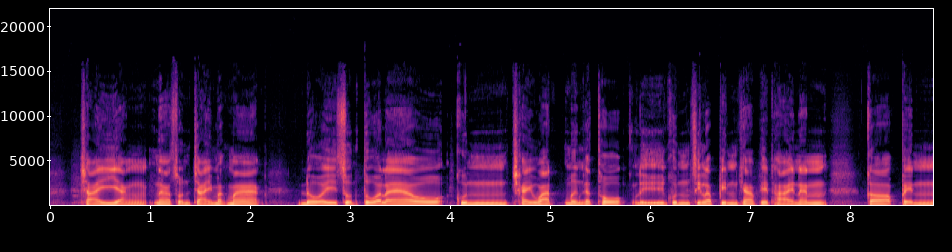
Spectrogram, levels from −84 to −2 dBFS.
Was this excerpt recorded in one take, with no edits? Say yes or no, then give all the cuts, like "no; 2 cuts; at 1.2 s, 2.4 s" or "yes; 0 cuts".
no; 2 cuts; at 2.2 s, 4.0 s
